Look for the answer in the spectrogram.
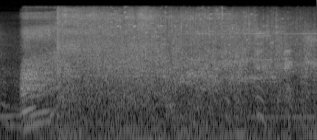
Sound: engine revs, tires screech

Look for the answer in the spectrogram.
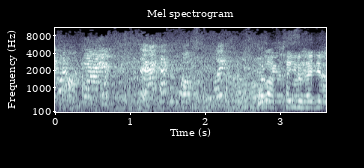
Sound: speaking Vietnamese

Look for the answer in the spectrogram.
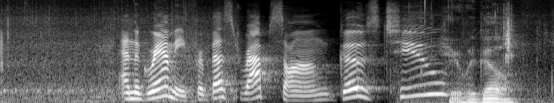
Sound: voiceover

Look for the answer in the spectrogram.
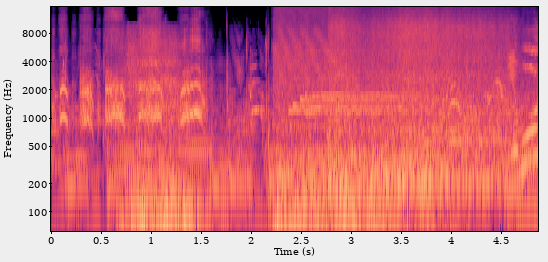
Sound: monkey screams; uplifting music; drum rolls

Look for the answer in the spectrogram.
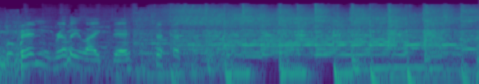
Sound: laughs

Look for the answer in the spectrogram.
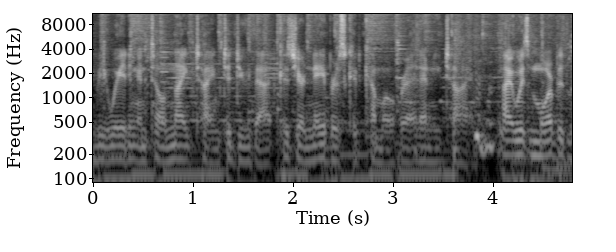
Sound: giggles

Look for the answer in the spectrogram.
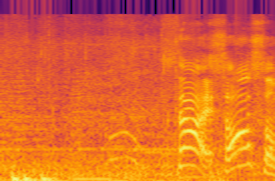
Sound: assistant gasps

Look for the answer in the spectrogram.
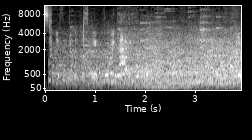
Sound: audibly shook

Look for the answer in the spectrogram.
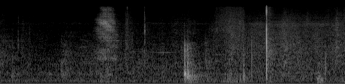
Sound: Macky sniffs

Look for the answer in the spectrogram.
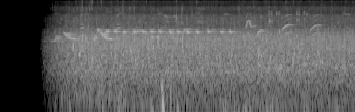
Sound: water burbling; birds chirping

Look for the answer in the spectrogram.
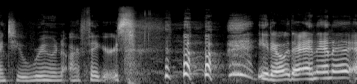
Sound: laughs

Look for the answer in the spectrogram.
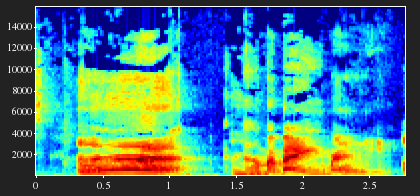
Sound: cries

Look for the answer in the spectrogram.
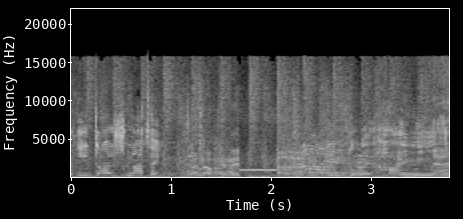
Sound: beep

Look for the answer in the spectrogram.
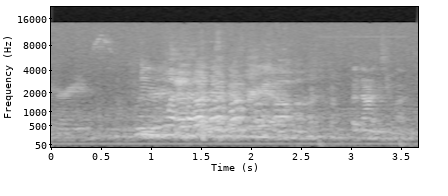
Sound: audience laughs

